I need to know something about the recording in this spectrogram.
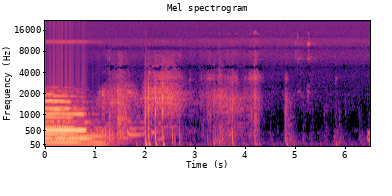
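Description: Brass sextet holding a sustained chord together, a grounding note to tune on, which stops about a second in. Then only a few faint clicks and rustles.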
